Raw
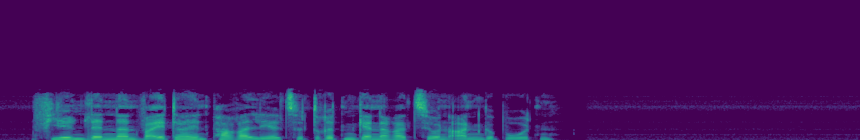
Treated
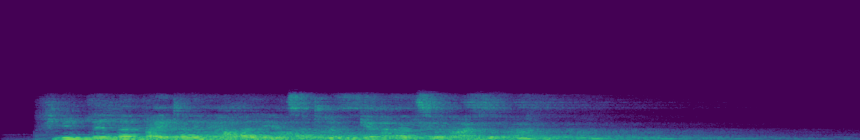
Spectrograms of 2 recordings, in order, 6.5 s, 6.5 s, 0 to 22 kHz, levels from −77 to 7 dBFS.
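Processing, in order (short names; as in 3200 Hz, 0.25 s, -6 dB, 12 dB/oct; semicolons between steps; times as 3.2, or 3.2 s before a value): diffused feedback echo 0.451 s, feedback 45%, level -6 dB; reverb RT60 0.70 s, pre-delay 3 ms, DRR -14.5 dB; mismatched tape noise reduction decoder only; gain -17 dB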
